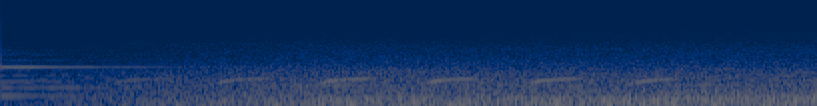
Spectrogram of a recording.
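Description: Low rumbling industrial noise swells up, with a run of six short rising squeaks about twice a second and a faint steady hum underneath.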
